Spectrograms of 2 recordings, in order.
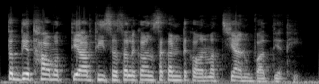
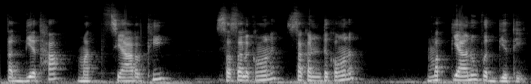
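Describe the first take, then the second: First: It is said at normal speed. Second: It is said slowly.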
